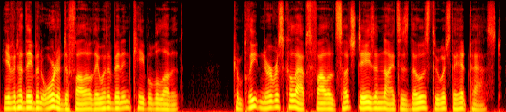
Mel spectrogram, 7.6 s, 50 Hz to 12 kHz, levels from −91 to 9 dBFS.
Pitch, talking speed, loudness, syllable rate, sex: 125 Hz, 230 wpm, -18 LUFS, 6.7 syllables/s, male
